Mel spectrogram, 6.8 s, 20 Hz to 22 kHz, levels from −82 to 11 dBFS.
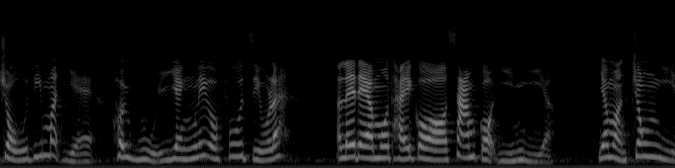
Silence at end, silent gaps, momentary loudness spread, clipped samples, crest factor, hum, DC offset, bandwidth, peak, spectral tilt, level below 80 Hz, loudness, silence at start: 0 s; none; 16 LU; under 0.1%; 22 dB; none; under 0.1%; 18 kHz; -20 dBFS; -4.5 dB/octave; -72 dBFS; -41 LUFS; 0 s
